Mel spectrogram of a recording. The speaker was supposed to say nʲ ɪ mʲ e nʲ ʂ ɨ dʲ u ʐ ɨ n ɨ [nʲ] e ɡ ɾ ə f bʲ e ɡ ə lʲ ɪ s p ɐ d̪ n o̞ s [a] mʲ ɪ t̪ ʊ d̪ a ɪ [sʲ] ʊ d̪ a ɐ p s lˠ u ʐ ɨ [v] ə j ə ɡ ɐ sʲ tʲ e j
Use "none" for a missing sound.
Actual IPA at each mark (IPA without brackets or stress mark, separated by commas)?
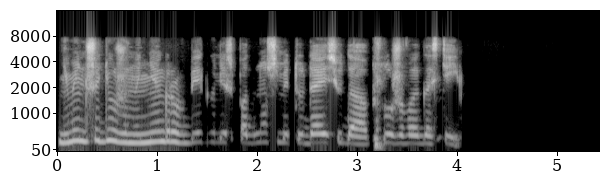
nʲ, ə, sʲ, v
